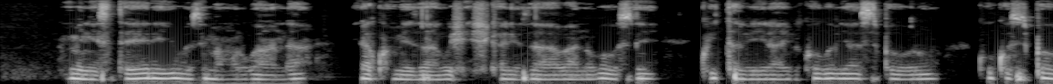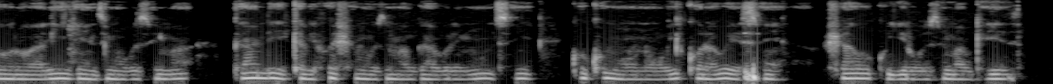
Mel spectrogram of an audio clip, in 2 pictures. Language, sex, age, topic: Kinyarwanda, male, 18-24, health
